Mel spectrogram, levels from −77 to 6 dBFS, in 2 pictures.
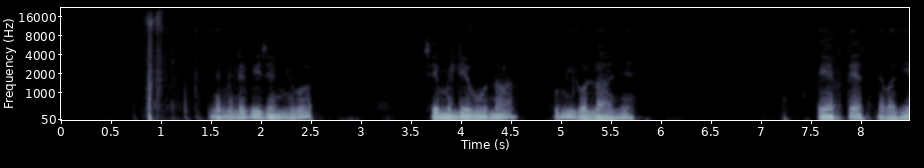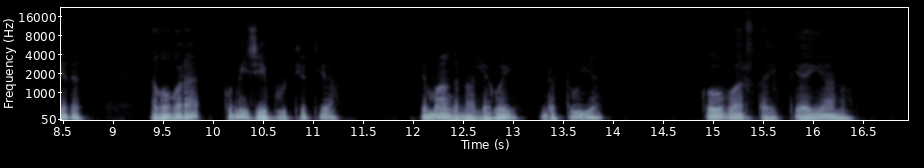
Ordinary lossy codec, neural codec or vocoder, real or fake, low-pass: none; vocoder, 44.1 kHz, 128 mel bands, Pupu-Vocoder; fake; 19.8 kHz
